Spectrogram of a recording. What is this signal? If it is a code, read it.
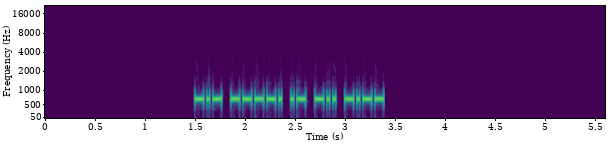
Morse code, heard as a keyed tone, about 40 wpm, 700 Hz. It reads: K9ADY
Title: USA Call Signs - 5 Characters - Repeated 3x - 40wpm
